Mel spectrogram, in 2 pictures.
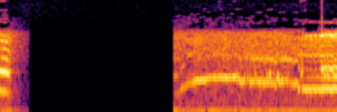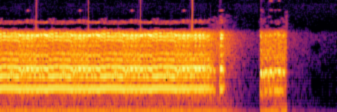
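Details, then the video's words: Red junglefowl hen calling the rooster in breeding season: after a silence, a long drawn, rising then level harmonic note held about four seconds, ending abruptly, with a brief matching note after a short gap. "tiếng gà mái rừng rặc gọi trống mùa sinh sản"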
